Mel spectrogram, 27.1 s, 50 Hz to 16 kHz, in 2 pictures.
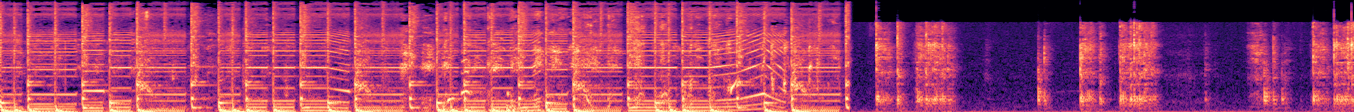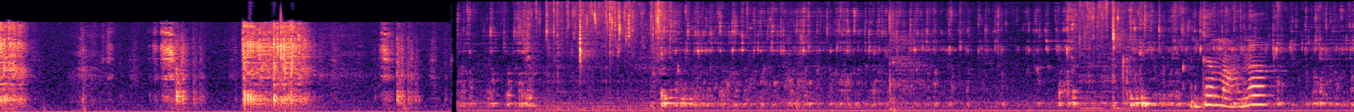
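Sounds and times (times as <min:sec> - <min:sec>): low hum: 0:01.0 - 0:08.5
tap running water: 0:18.1 - 0:27.0.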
